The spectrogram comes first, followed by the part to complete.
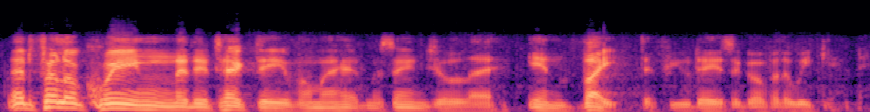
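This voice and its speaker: An older actor playing a crafty, excitable wealthy diamond seller in 1940s radio drama style, with muttered asides. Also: male voice, deep voice, fast, no echo. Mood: sly, guarded. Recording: dull lo-fi 1940s radio recording.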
